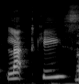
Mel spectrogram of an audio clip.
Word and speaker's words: latkes: We also had Addy, who wanted to tell us that his favourite thing at Christmas is latkes. Is that how you say it? Latkes? – Latkes.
